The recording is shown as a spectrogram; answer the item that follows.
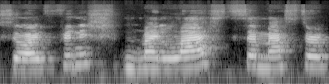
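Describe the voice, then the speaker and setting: A woman talks with a Portuguese accent. Her pitch is high and varies in an ordinary way. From Brazil. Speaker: program director. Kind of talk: orientation presentation. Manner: conversational.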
